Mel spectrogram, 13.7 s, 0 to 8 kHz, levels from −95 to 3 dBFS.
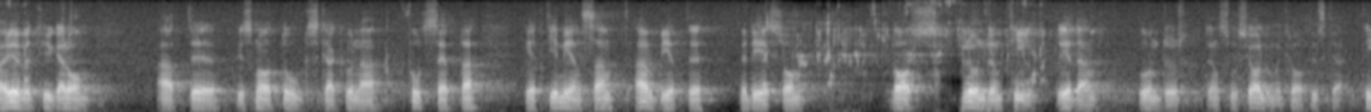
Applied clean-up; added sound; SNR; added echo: neural mask model Resemble Enhance denoiser.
